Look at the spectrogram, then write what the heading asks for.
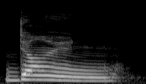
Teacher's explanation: without that stopped T sound, that nasally N sound continues for longer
